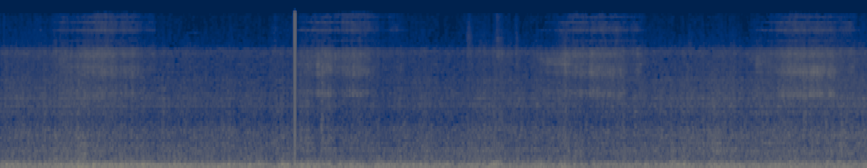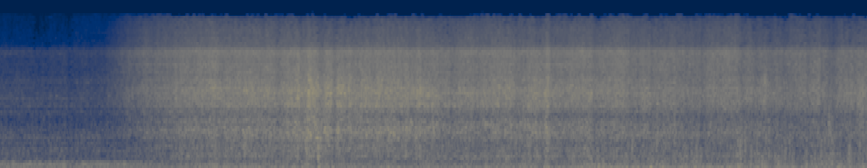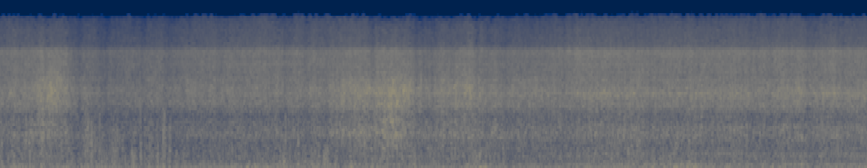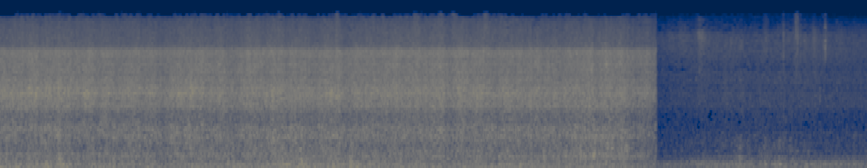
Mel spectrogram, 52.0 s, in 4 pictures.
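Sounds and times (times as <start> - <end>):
faint train clatter: 0.0 - 52.0
rush of wind and wheel noise: 0.0 - 52.0
train low rumble: 0.0 - 52.0.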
